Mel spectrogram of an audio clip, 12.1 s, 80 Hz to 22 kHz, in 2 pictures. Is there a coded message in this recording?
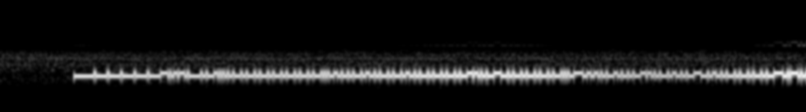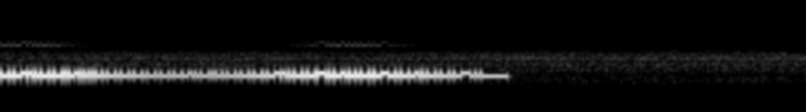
Yes: RTTY (75 baud, 170 Hz shift) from 0.6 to 9.9 s, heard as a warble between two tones, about 1500 Hz centre, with fading. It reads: 46022 96580 29253 64676 30975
